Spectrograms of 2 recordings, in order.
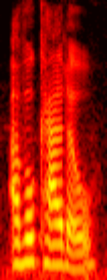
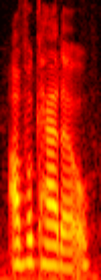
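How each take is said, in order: The two takes are said the same way.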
